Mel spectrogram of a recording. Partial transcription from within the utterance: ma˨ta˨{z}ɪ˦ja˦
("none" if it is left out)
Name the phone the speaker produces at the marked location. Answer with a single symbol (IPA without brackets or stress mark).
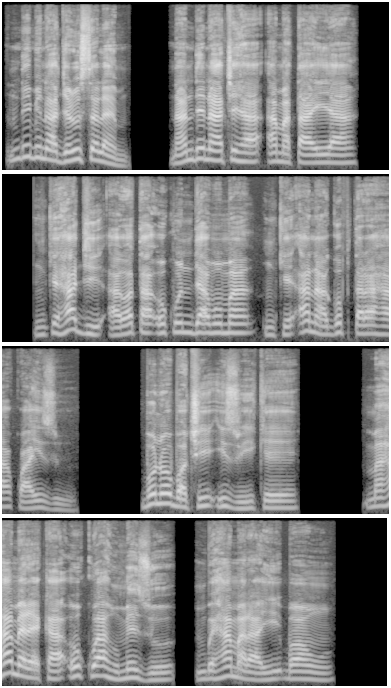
ɣ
